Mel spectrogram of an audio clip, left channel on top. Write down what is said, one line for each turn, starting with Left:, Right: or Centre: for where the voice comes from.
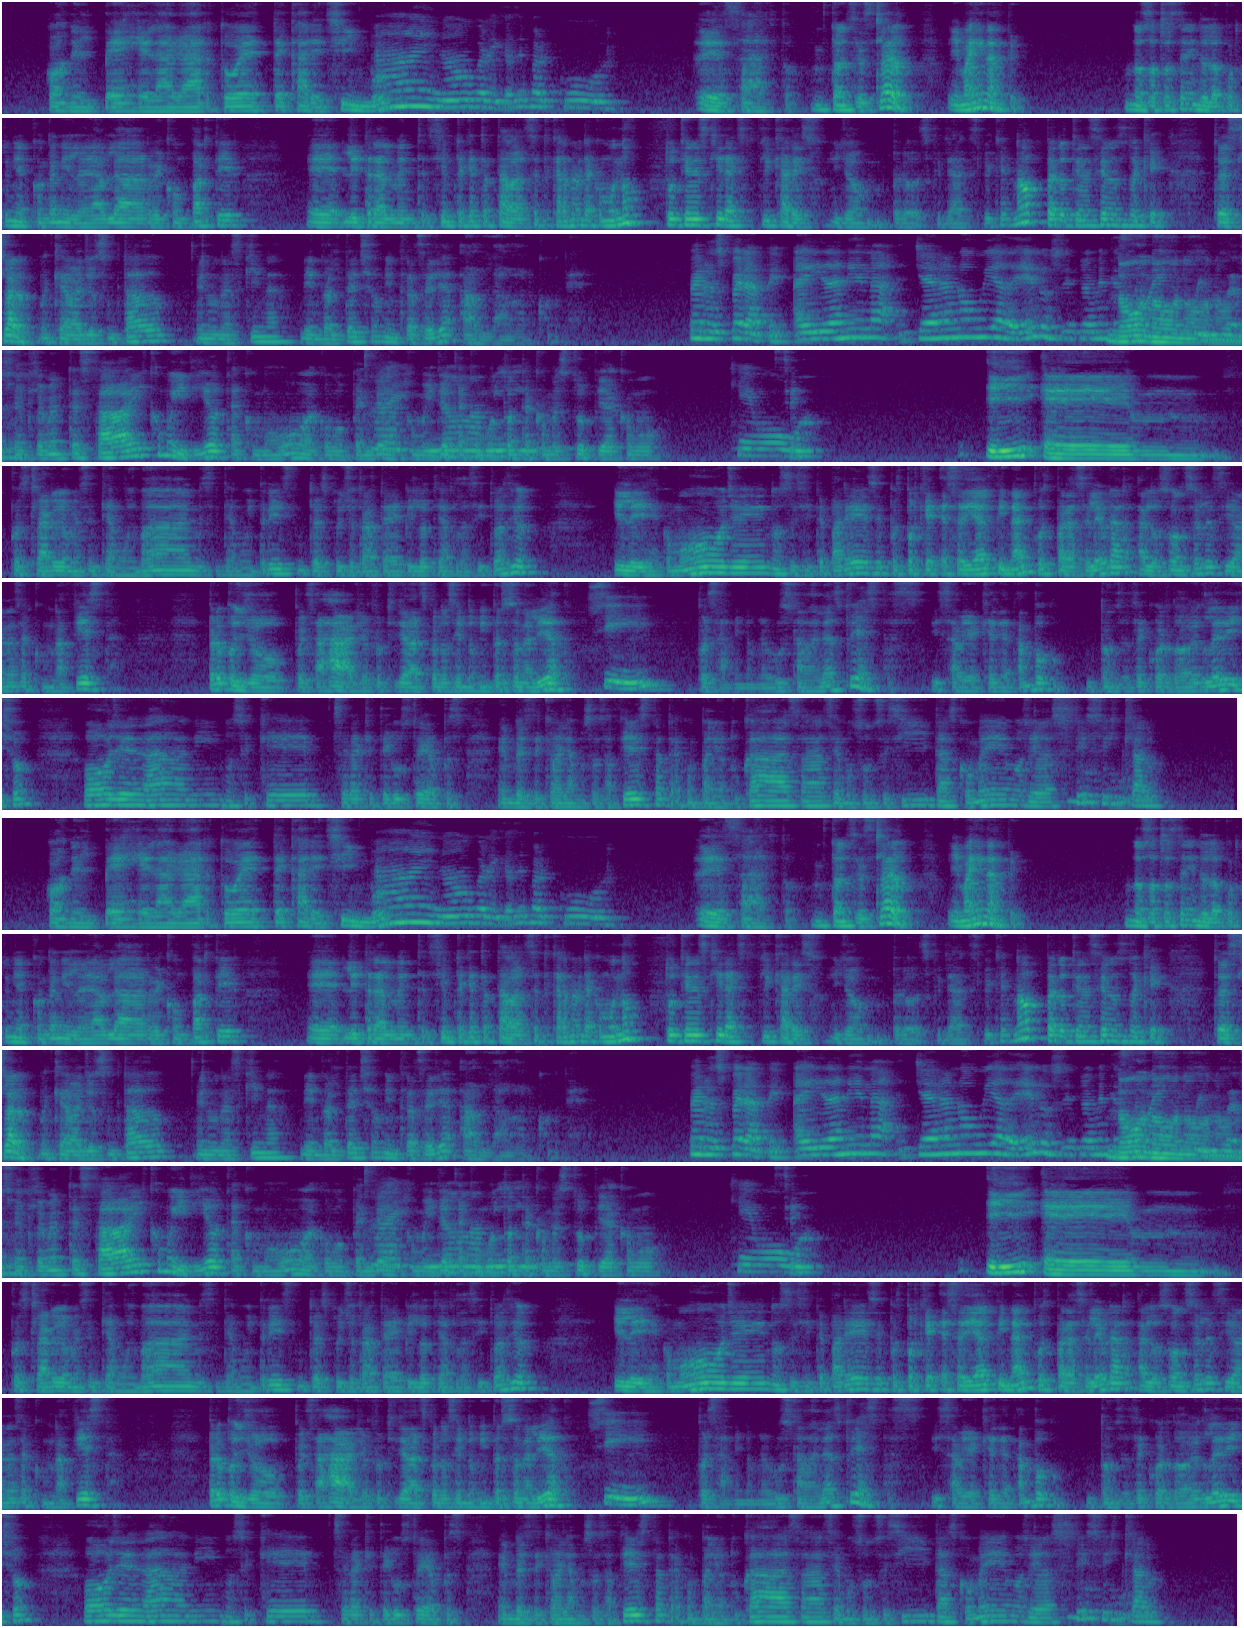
Left: con el peje lagarto este carechimbo.
Centre: Ay, no, con el que hace parkour.
Left: Exacto, entonces claro, imagínate. nosotros teniendo la oportunidad con Daniela de hablar, de compartir, eh, literalmente siempre que trataba de acercarme era como, no, tú tienes que ir a explicar eso. Y yo, pero es que ya expliqué, no, pero tienes que no sé qué. Entonces, claro, me quedaba yo sentado en una esquina, viendo al techo, mientras ella hablaba con él.
Centre: Pero espérate, ahí Daniela ya era novia de él o simplemente
Left: No,
Centre: estaba
Left: no,
Centre: ahí como
Left: no,
Centre: en
Left: no,
Centre: juegos.
Left: simplemente estaba ahí como idiota, como boba, como pendeja,
Centre: Ay,
Left: como
Centre: no,
Left: idiota, como
Centre: amiga,
Left: tonta, como estúpida, como...
Centre: qué boba.
Left: ¿Sí? Y eh, pues claro, yo me sentía muy mal, me sentía muy triste, entonces pues yo traté de pilotear la situación. Y le dije como, oye, no sé si te parece, pues porque ese día al final, pues para celebrar, a los 11 les iban a hacer como una fiesta. Pero pues yo, pues ajá, yo creo que ya vas conociendo mi personalidad.
Centre: Sí.
Left: Pues a mí no me gustaban las fiestas y sabía que a ella tampoco. Entonces recuerdo haberle dicho, oye, Dani, no sé qué, ¿será que te gustaría, pues en vez de que vayamos a esa fiesta, te acompaño a tu casa, hacemos oncecitas, comemos? Y ella, sí,
Centre: No,
Left: sí, claro.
